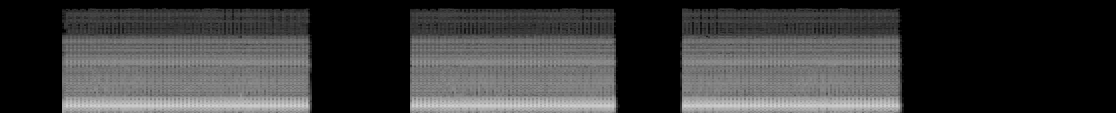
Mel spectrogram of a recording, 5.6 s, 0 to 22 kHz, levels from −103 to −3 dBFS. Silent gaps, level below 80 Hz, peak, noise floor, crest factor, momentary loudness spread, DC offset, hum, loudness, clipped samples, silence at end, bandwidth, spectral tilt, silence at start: none; -54 dBFS; -12 dBFS; under -90 dBFS; 14 dB; 7 LU; under 0.1%; none; -25 LUFS; under 0.1%; 1.1 s; 14.5 kHz; -7 dB/octave; 0.3 s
